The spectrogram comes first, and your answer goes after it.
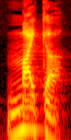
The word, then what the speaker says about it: mica: disclaimer for this video I do mispronounce Micah for M multiple times in this video so if you hear me say m it's really supposed to be Micah from the Appalachian Mountains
